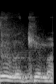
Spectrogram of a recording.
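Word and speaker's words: אלהים: The reason why we don't pronounce the hey, because it's Hashem's name, but if it's other gods, we can say the hey. And guess what? There are in a lot of communities, they actually do that. They pronounce the hey. They say it with a hey.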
